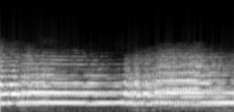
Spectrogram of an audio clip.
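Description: A loud, steady, droning chord of held tones from a radio drama sound effect for the noise of the road's rotor machinery. It swells as more tones join in about a second in.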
